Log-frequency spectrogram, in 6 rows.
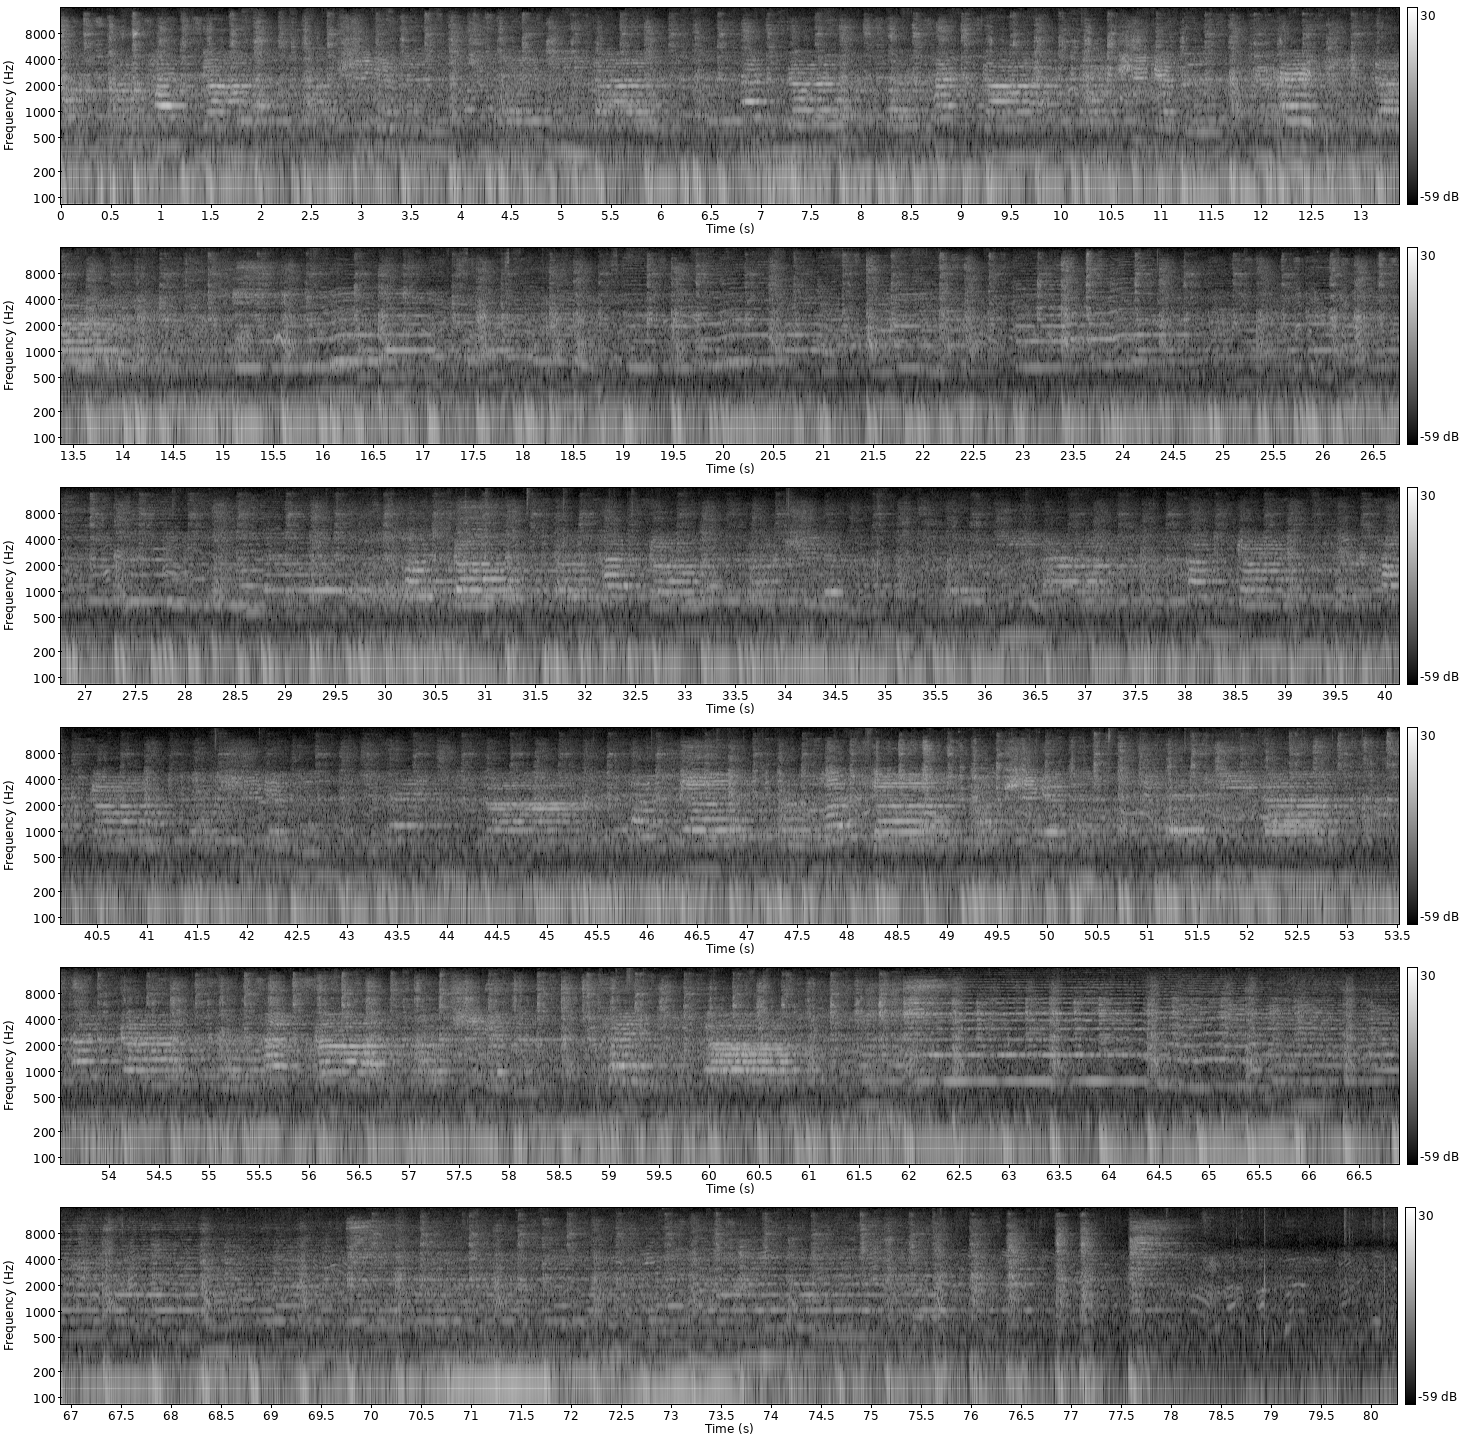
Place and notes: Taipei City Hakka Cultural Park - Walking in the park
Yimin Festivtal, Fair, Binaural recordings, Sony PCM D50 + Soundman OKM II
